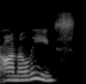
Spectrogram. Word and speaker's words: Annelies: It's like, you're not renting, you're Annelies.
